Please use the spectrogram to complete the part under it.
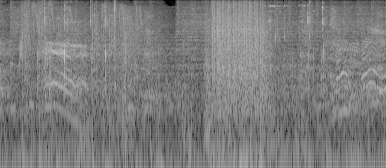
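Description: Laser weapons firing in the Saints Row: The Third Remastered video game, dense bursts of rapid electronic shots and zaps layered with explosive crackle, loud and continuous, with someone talking over the action.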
